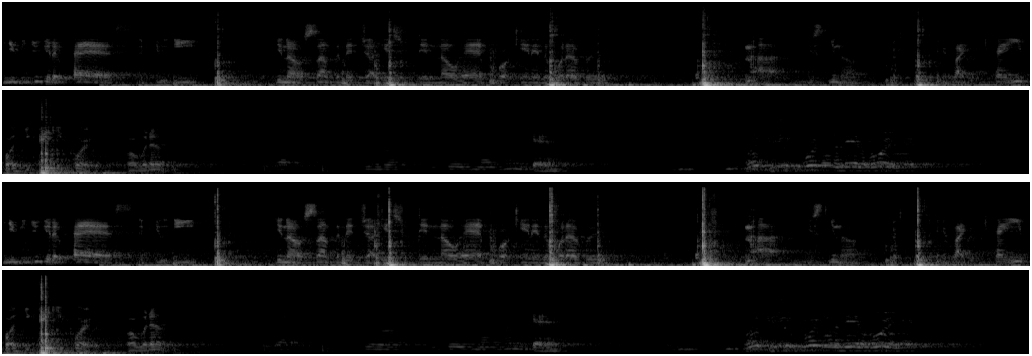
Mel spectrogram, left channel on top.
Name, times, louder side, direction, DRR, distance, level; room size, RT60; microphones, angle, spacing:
voice 1, 0.0-1.9 2.7-6.1 7.4-8.6 9.1-11.2 11.5-12.0 15.6-15.9, right 2 dB, 15° right, 2 dB, 0.9 m, -50 dB
sound 1, 1.0-11.5, right 3 dB, 80° right, 0.5 m, -39 dB
voice 2, 7.9-8.4 12.9-13.2 13.8-15.6 16.9-17.2 17.5-18.4, right 1 dB, 35° right, 0 dB, 1.3 m, -66 dB
voice 3, 17.7-19.4, right 1 dB, 10° left, -1 dB, 1.8 m, -53 dB
28.5 x 19.5 x 2.4 m, 2.1 s
head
